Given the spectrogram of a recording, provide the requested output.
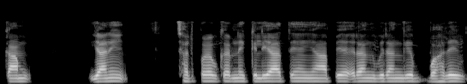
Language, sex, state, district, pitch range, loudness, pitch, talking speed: Hindi, male, Bihar, Samastipur, 145-150 Hz, -18 LUFS, 145 Hz, 180 wpm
